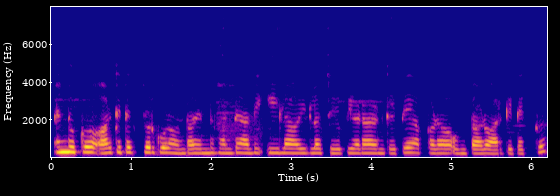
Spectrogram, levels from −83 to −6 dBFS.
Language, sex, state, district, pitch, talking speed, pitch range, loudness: Telugu, female, Telangana, Karimnagar, 235 Hz, 105 wpm, 225-255 Hz, -23 LUFS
